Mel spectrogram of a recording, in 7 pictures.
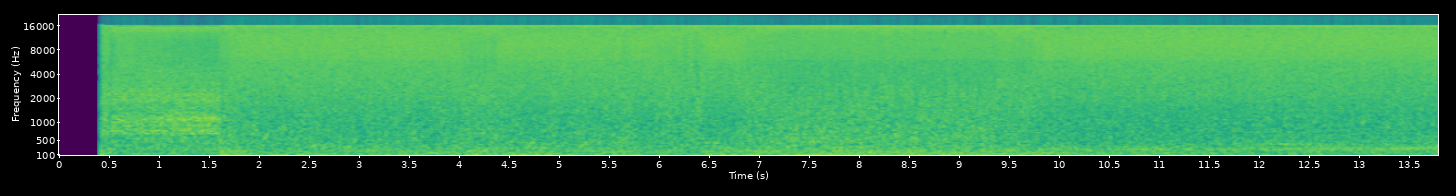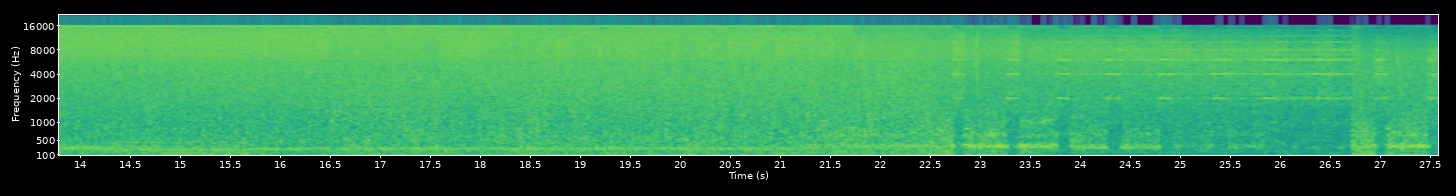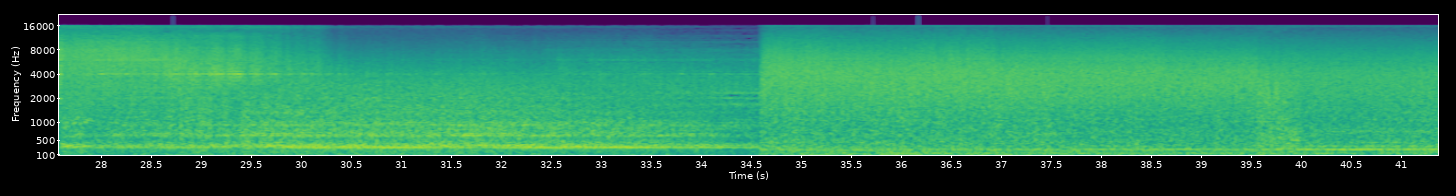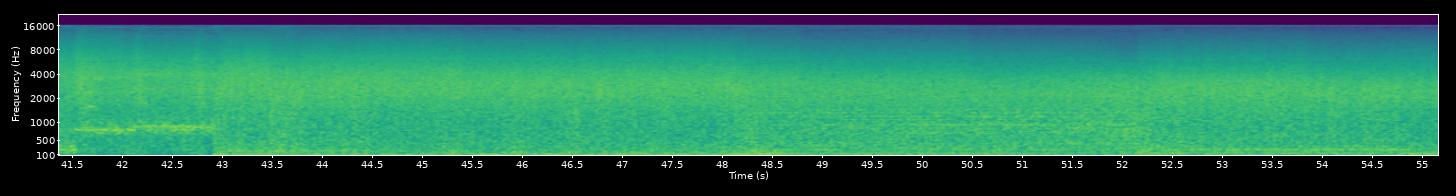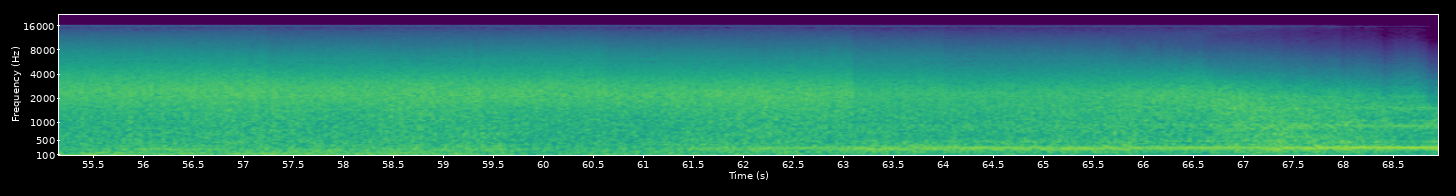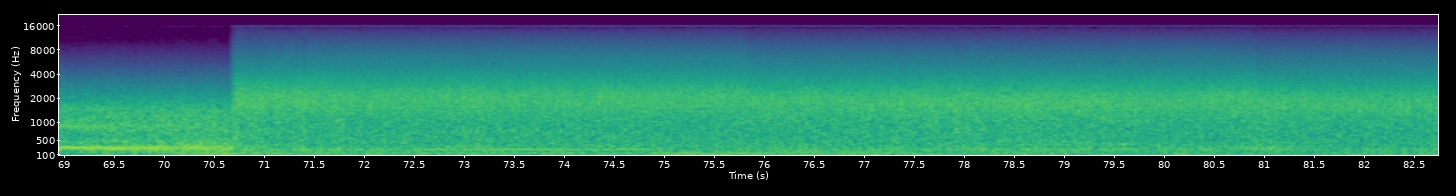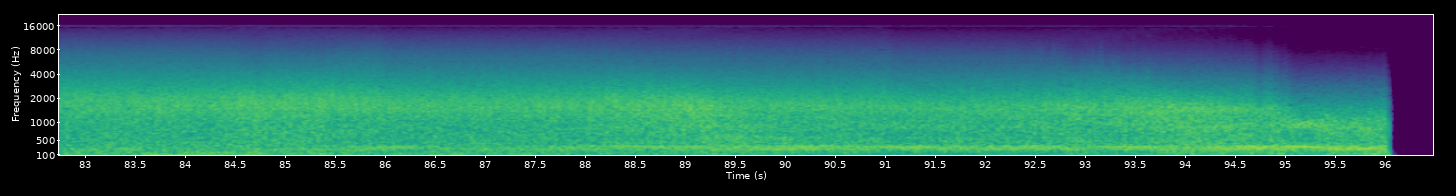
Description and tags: ELECTRONIC-NOISE-filtered-glitch-wall-of-sound05
While outputting a file of sound effects, I ended up with a severely corrupted file. Playback results include incessant shrieking and slight pitch alterations. To create more variety, I used a lowpass filter and long reverb.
